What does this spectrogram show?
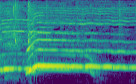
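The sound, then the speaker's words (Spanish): A female dog named Bruna lets out a long howl that starts with a short whimpering rise, then holds one steady, fairly loud note for about two seconds, with no talking. “Eh, Bruna, mi perra, está aquí de cuerpo presente.”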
